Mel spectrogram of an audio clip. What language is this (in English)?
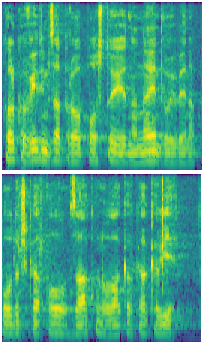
Croatian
